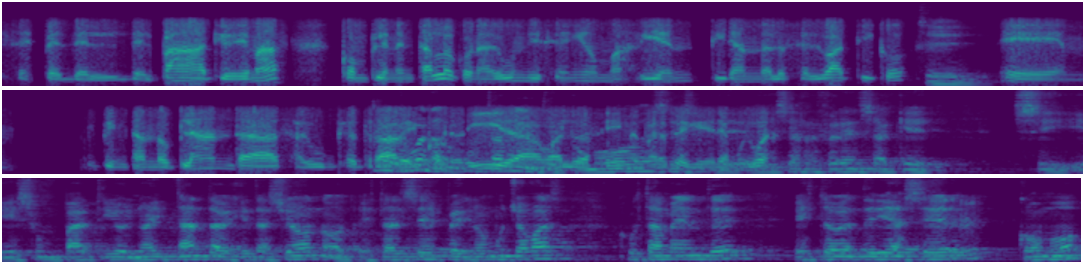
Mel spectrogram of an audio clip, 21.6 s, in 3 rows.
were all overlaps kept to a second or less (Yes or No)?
No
